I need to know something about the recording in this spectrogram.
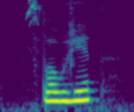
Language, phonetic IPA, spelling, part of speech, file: Czech, [ˈslou̯ʒɪt], sloužit, verb, Cs-sloužit.ogg
- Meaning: 1. to serve (somebody) 2. to serve as, to be used as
